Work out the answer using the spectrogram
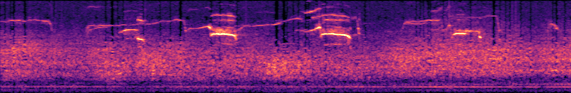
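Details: Bald eagle at a nest on Gabriola Island, watched by webcam, mantling and keeping its prey while a younger eagle waits its turn to steal. Thin, high, whistled notes slur downward in scattered bursts over a steady hiss and a low hum.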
